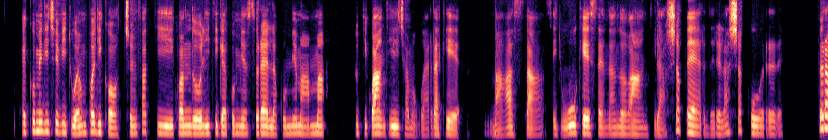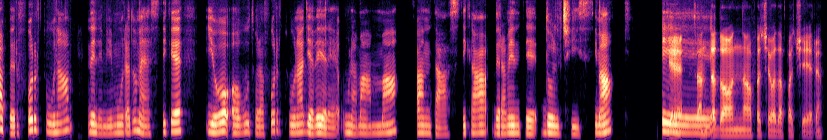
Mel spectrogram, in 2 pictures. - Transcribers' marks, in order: none
- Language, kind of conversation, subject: Italian, podcast, Come chiedere scusa in modo sincero?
